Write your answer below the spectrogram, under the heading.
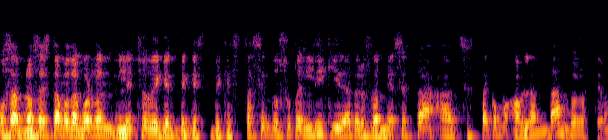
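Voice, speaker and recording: A man talks at a very fast pace with hardly any pauses, his voice somewhat breathy with a dark, mellow tone. His fairly high pitch shows ordinary variation. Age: 40s. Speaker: podcast co-host. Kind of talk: casual panel discussion.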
